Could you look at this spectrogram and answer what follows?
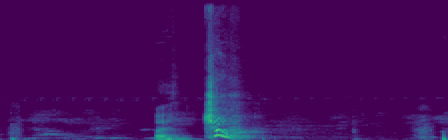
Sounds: Sneeze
